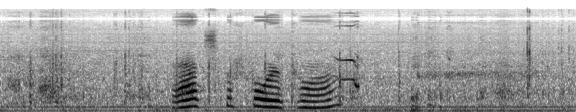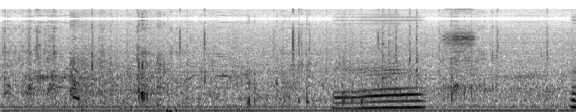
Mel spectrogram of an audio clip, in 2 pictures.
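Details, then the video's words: Newborn American Bulldog pups, from a litter of nine born in the middle of the night, give short, wavering, high squeals in two brief bursts, with a person talking over them. "Dixie has her pups"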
